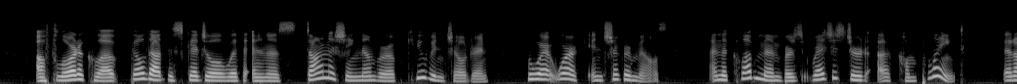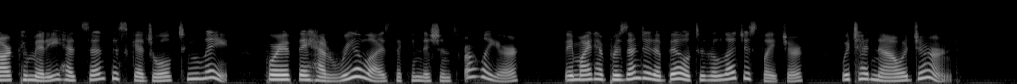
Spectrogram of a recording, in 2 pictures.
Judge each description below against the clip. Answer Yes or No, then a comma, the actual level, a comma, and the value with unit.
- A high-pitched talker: Yes, high, 200 Hz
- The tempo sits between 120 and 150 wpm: No, average, 170 wpm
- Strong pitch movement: Yes, wide, 5.7 semitones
